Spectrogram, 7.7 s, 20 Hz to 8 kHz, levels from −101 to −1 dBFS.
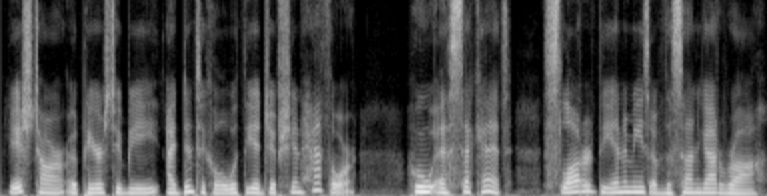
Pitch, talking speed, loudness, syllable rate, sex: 185 Hz, 155 wpm, -19 LUFS, 5.2 syllables/s, female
